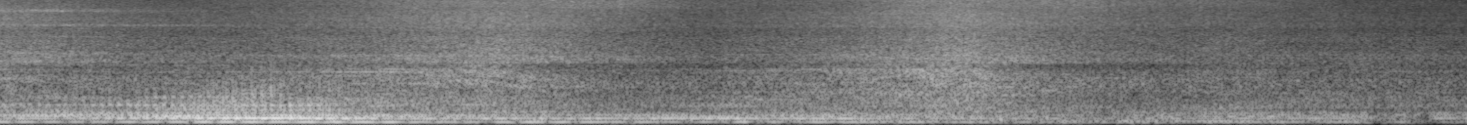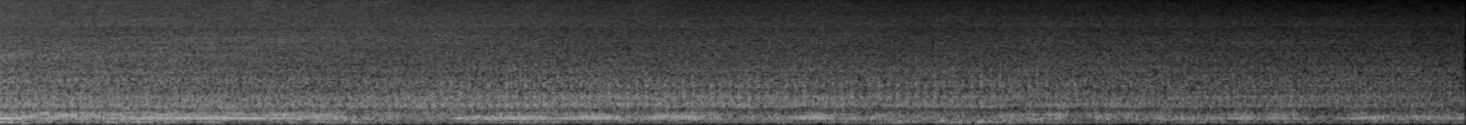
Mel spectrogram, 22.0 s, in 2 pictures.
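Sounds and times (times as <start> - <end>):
train wheels rumbling on rails: 0.0 - 13.6
train engine hum: 0.0 - 22.0.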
